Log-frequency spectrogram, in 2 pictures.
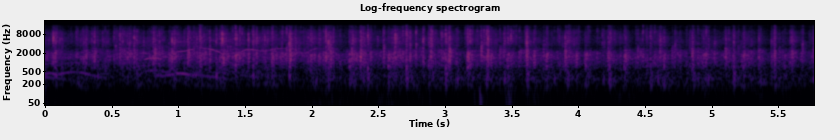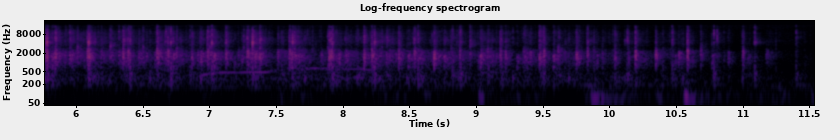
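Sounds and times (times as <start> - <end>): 
scattered cheers and whoops: 0.0 - 2.2, 6.8 - 9.2
loud sustained applause from an audience: 0.0 - 11.5.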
